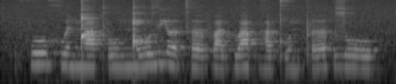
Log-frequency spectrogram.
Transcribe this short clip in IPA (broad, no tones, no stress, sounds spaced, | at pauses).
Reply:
f o xʷ ɛ ŋ͡ǃ a tʼ o ŋ͡ǃ o z j ɜ tʰ ɜ f a tʷ a bʱ a kʷʼ a m pʼ ɜ | z o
